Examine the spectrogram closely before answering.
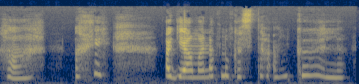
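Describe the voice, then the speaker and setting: High-pitched, plaintive young wife. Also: female voice, fairly even intonation, unhurried, no room sound. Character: long-suffering, distressed young wife and daughter. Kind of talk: Ilocano radio drama acting.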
